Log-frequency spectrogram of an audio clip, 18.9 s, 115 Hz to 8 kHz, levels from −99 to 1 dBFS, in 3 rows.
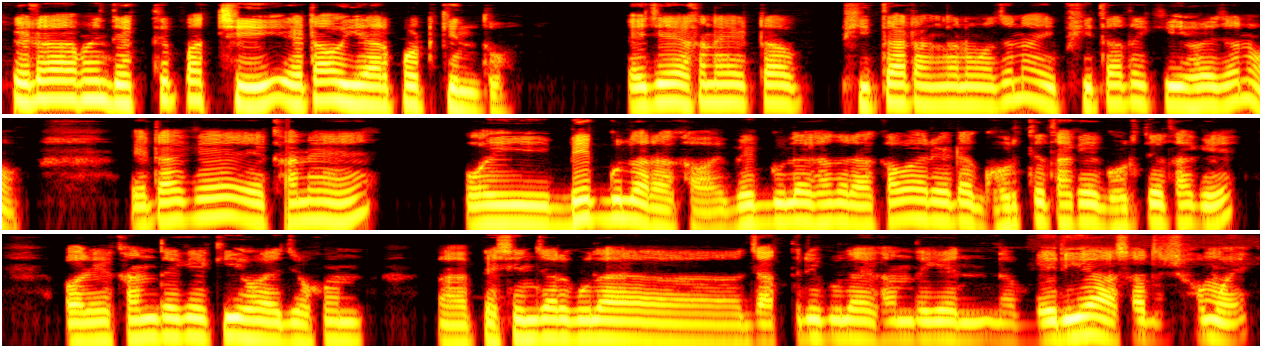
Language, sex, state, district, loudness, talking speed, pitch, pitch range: Bengali, male, West Bengal, Dakshin Dinajpur, -17 LUFS, 170 wpm, 160 Hz, 145-170 Hz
